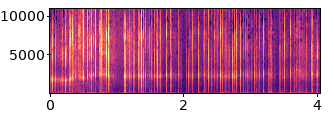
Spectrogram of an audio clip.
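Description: A textured artificial plastic lime is fast-tapped and recorded with a hi-fi mic. The result is a rapid stream of dry, clicky taps with a brief pause near the one-second mark. A bright, faint tone sits near 2.4 kHz beneath the hits.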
